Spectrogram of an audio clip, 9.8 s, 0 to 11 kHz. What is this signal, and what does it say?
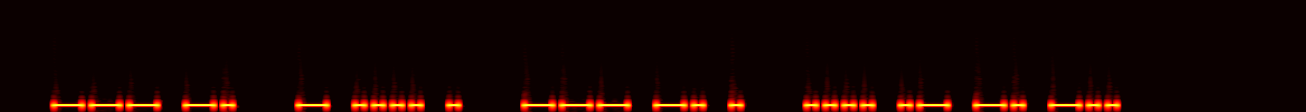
Morse code, heard as a keyed tone, about 17 wpm, 700 Hz. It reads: ON THE ONE HAND
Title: Speed-Racing - Sets of 4 Words 17wpm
